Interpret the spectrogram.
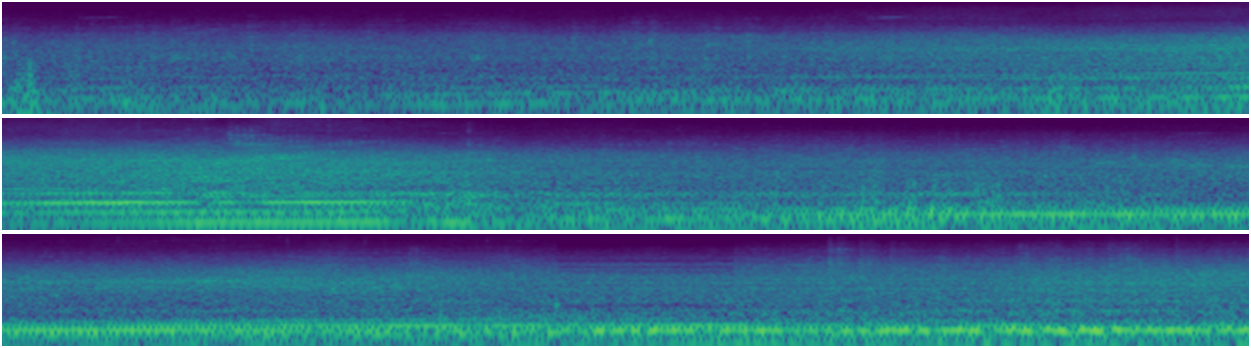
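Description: Freight train of covered grain hopper cars rolling past, steel wheels running on the rails. It builds in loudness, swells about ten seconds in, then stays strong with a steady low hum underneath.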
